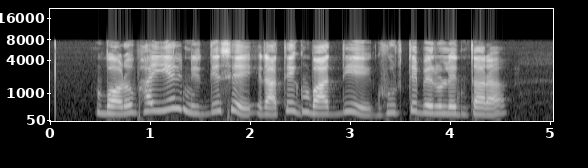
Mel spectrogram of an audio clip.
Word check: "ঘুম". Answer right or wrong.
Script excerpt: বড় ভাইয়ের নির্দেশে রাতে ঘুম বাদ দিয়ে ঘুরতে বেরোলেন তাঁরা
wrong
